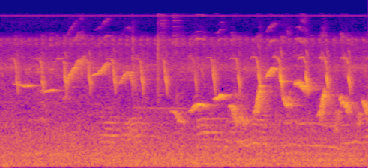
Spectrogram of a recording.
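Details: Male white-rumped shama of the black-tailed Nias form, song used to provoke other males into singing; dense run of varied whistled and slurred notes, rising and falling, over steady background hiss and other chirping.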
